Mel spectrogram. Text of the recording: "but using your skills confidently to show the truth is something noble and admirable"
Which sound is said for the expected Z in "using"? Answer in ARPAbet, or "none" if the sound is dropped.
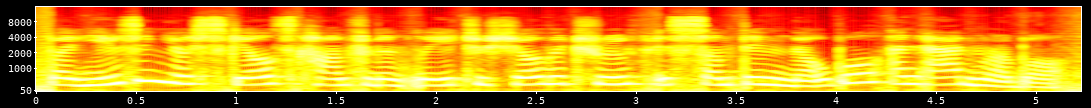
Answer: Z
